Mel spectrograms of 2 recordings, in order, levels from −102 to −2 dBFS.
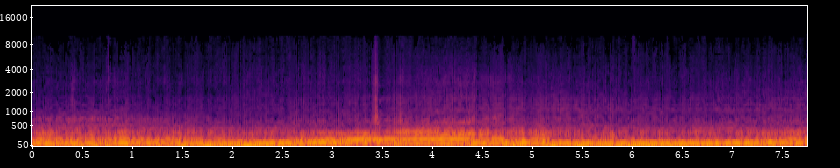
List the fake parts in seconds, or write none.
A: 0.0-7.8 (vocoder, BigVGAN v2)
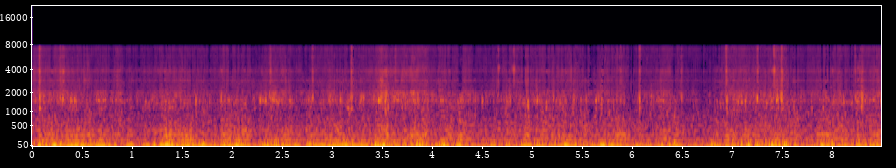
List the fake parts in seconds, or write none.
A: 0.0-8.5 (vocoder, BigVGAN v2)

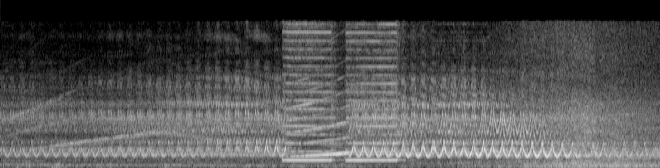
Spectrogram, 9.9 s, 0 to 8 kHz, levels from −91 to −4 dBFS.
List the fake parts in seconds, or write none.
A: 6.5-7.3 (vocoder, BigVGAN v2)

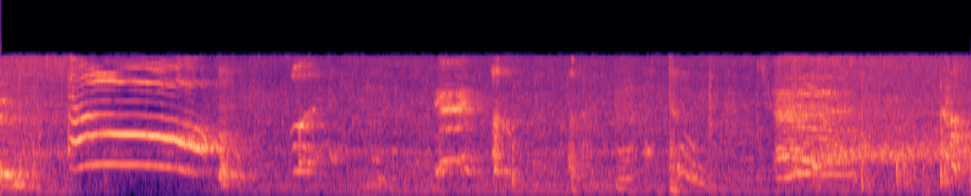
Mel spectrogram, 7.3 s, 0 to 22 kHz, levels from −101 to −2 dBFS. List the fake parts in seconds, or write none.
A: 0.0-7.3 (vocoder, BigVGAN v2)

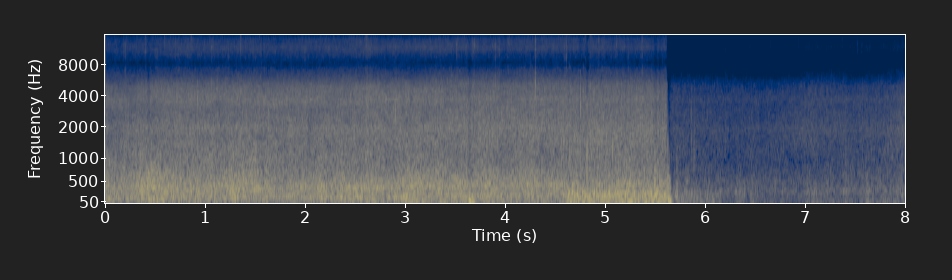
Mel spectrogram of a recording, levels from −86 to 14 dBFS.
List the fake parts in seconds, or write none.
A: 1.8-4.4 (vocoder, BigVGAN v2)

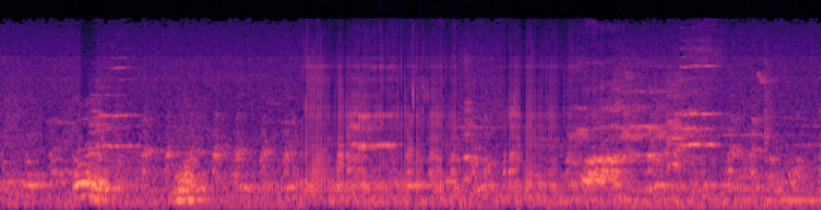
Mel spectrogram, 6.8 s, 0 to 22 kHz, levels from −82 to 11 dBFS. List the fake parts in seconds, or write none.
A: 2.5-3.8 (vocoder, BigVGAN v2); 4.2-4.8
